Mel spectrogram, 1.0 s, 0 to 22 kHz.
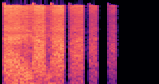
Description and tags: Bonk - [Rpg] 1
bonk, game, sfx, attack, hammer, free, game-sfx, hit, fx, sound-design, efx, rpg, sound-effect, ct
